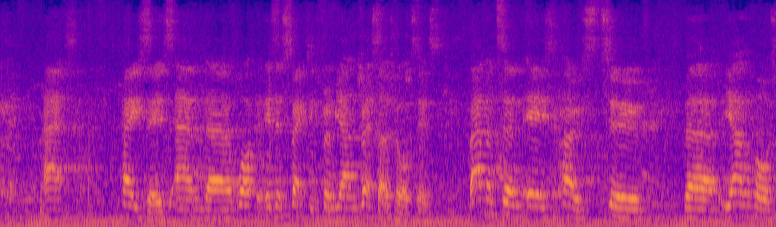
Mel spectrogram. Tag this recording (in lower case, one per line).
speech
